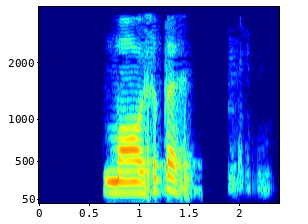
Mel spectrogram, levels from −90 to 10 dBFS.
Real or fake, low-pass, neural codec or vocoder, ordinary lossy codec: real; 3.6 kHz; none; MP3, 24 kbps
